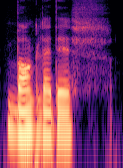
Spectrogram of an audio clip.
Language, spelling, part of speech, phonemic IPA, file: French, Bangladesh, proper noun, /bɑ̃.ɡla.dɛʃ/, Fr-Bangladesh.ogg
- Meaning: Bangladesh (a country in South Asia)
